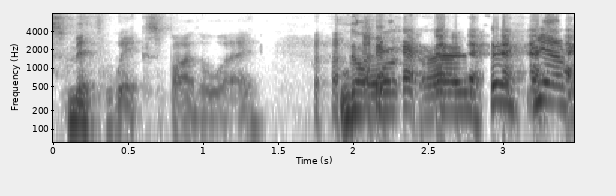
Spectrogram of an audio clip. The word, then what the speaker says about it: Smithwick's: It's pronounced Smithwick's, by the way.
